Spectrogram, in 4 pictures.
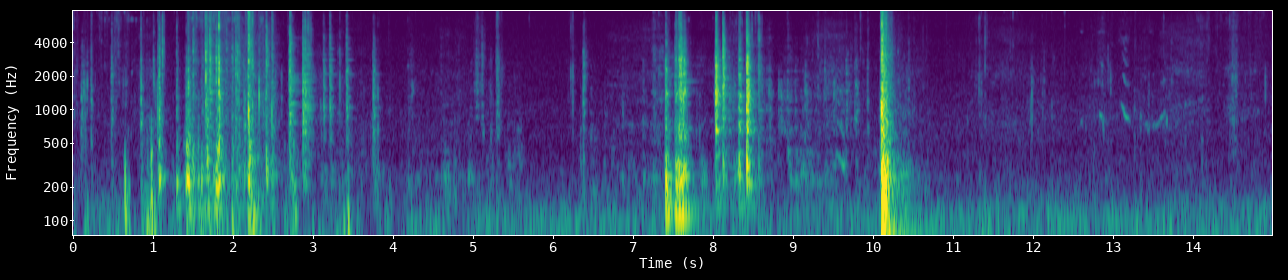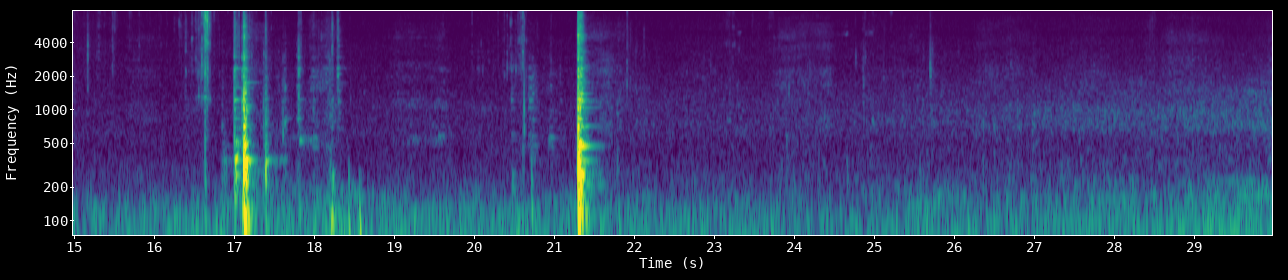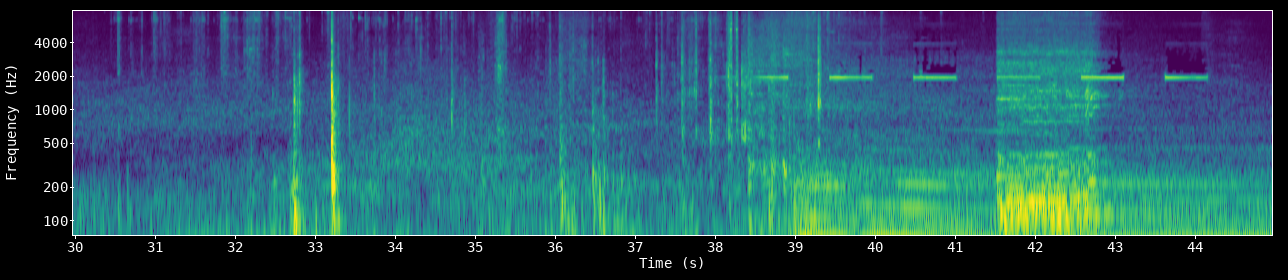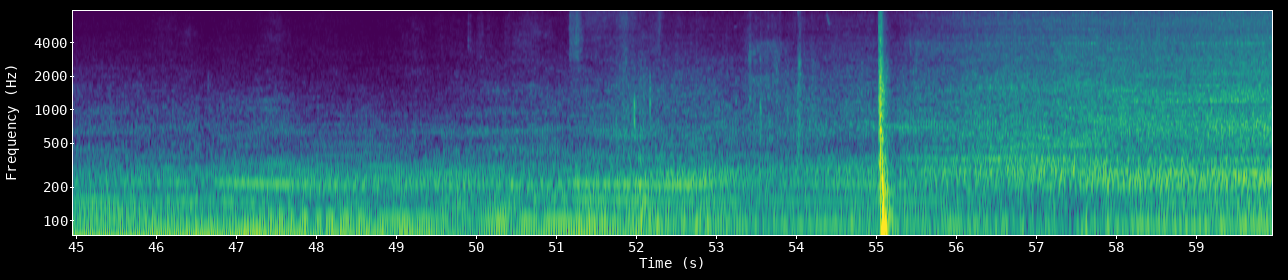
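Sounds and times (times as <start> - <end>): keys jangling: 0.0 - 2.8, 14.1 - 16.9, 30.4 - 40.6
car engine starting and idling: 31.3 - 59.9
car warning chime beeping: 38.4 - 44.3.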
